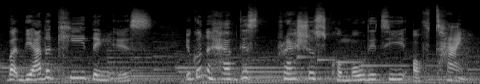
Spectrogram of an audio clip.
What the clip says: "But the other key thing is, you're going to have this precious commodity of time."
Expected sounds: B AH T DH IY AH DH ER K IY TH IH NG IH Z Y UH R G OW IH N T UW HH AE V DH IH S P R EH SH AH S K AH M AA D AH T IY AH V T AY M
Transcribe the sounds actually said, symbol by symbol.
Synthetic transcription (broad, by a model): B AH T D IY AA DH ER K IY T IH NG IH S Y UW G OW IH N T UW HH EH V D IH S P R EH SH AH S K AH M AA D AH T IY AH F T AY M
